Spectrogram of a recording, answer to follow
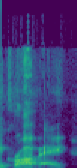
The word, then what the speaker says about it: Grave: that's really slow the the tempo marking was actually grav like grave spelled it's spelled like grave but you say grave so it's not just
